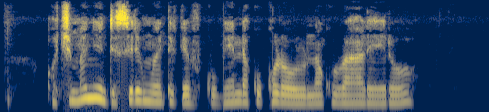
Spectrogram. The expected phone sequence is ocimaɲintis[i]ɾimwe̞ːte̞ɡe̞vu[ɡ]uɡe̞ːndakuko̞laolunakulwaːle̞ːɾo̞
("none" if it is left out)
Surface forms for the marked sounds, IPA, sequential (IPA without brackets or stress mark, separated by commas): i, k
